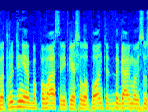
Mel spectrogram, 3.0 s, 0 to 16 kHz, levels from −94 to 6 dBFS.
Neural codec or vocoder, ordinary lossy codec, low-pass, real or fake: vocoder, 44.1 kHz, 128 mel bands every 512 samples, BigVGAN v2; MP3, 48 kbps; 14.4 kHz; fake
